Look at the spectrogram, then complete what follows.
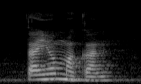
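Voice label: Santali, female, backwards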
